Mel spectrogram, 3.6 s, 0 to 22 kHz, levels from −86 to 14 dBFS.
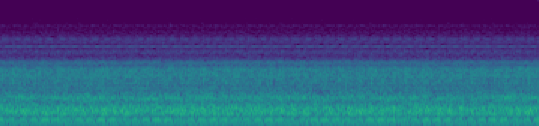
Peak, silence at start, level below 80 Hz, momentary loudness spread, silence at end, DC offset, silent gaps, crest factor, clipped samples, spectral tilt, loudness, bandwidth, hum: -14 dBFS; 0 s; -42 dBFS; 1 LU; 0 s; under 0.1%; none; 14 dB; under 0.1%; -6.5 dB/octave; -27 LUFS; 11 kHz; none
